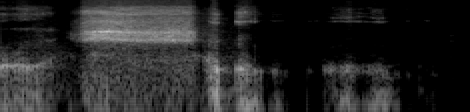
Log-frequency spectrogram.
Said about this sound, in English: He sleeps snoring, roaring.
